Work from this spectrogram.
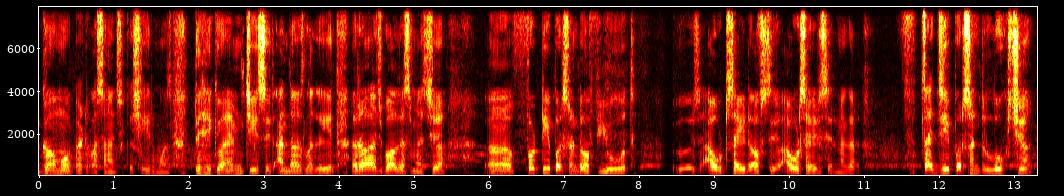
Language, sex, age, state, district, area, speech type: Kashmiri, male, 30-45, Jammu and Kashmir, Srinagar, urban, spontaneous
